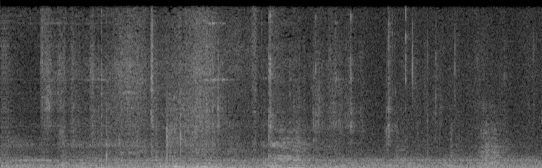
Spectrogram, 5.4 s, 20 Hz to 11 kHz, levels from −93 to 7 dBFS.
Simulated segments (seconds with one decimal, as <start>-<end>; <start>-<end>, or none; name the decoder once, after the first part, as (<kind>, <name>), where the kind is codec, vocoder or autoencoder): 0.0-1.1 (codec, SNAC)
